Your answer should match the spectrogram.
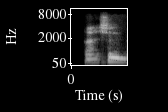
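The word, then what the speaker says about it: Paschen: இது பேஷன், இந்த ஷா அந்த டேர்ம் அந்த இதில் நம்ம இது பண்ணிக்க வேண்டியது, ப்ரொனவுன்ஸ் பண்ணிக்க வேண்டியது பேஷன் பிராக்கெட்.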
